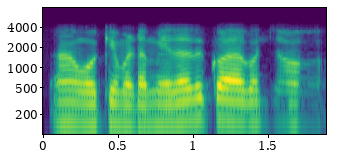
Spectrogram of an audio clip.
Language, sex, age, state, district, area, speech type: Tamil, male, 18-30, Tamil Nadu, Tiruvarur, rural, conversation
